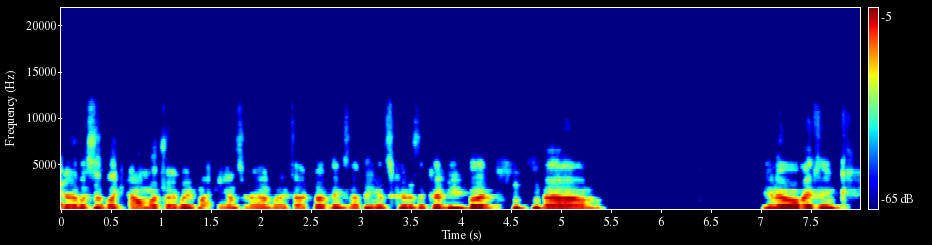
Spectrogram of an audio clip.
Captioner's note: laughter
